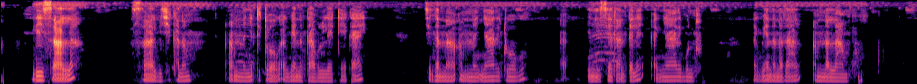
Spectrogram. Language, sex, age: Wolof, female, 36-49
